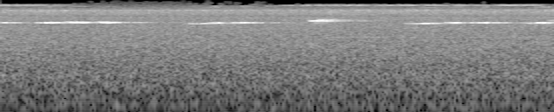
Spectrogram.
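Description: A young chestnut-naped forktail gives thin, very high, drawn-out whistles, several short notes scattered over four seconds, nearly drowned by the steady roar of rushing water.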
